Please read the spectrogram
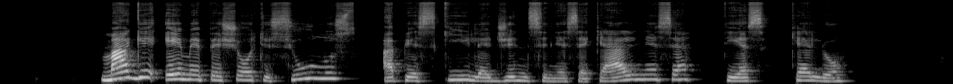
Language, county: Lithuanian, Kaunas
